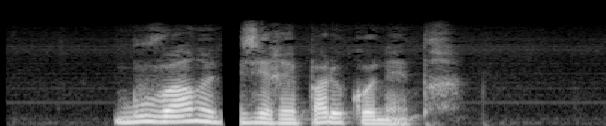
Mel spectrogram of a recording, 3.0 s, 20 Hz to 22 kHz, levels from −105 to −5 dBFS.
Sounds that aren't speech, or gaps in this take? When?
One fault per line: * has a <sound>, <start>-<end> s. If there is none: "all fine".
* has a dropout, 1.1-1.2 s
